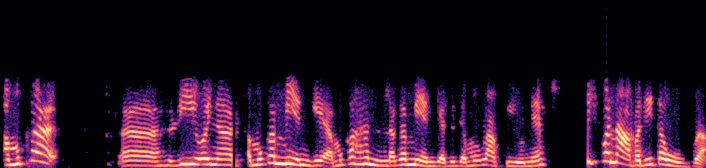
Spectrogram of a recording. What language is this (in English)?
Manipuri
